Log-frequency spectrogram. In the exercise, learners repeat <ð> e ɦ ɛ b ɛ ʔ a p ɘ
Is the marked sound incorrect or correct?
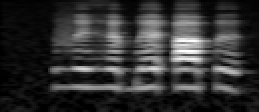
incorrect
